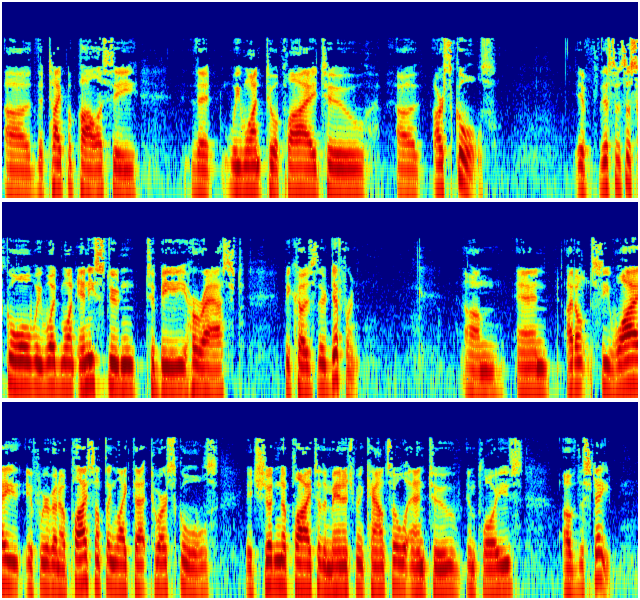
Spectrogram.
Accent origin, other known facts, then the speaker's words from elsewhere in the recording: Laramie, Wyoming, United States; I'm from Laramie. I come from a on my mother's side, a very conservative, fundamentalist Baptist tradition.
